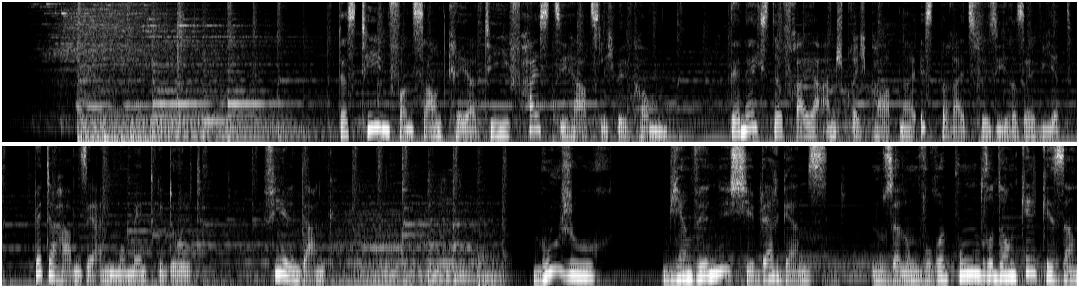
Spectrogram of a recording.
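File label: german interactive voice response; voice actor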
